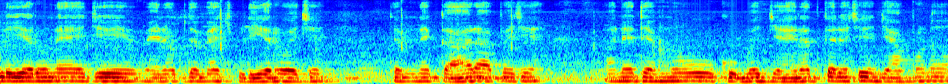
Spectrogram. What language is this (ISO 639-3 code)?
guj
